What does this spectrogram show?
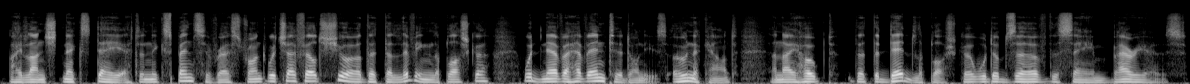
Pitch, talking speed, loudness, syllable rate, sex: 120 Hz, 180 wpm, -18 LUFS, 5.0 syllables/s, male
